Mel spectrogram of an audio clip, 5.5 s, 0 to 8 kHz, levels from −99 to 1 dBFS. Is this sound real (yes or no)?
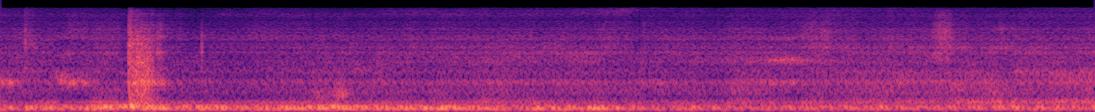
no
